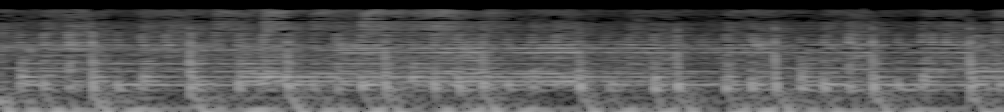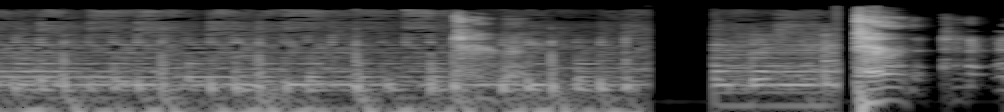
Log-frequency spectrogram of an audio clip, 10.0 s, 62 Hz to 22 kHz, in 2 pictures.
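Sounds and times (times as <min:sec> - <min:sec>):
electronic dance music: 0:00.0 - 0:09.2
man coughing: 0:07.2 - 0:07.8, 0:09.3 - 0:10.0.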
